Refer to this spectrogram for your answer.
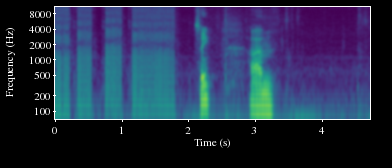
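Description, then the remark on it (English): A sampled noise, pitch-shifted in software and played as short notes from a musical keyboard: four quick, buzzy tonal bursts at shifting pitches in a row, then a brief spoken word and one more pitched burst. “I can change the pitch using a musical keyboard or MIDI notes using the software.”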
